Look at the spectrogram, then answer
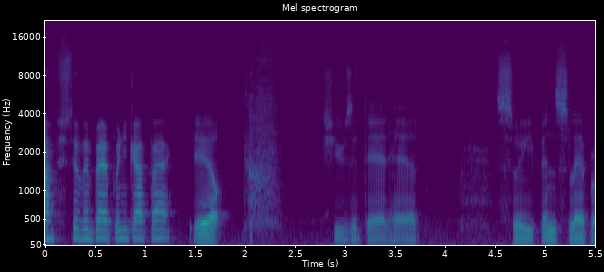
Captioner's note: scoffs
